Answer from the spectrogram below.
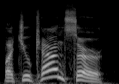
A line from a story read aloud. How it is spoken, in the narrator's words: said the sergeant anxiously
